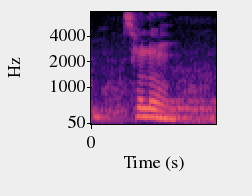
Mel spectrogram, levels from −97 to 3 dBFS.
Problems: constant background noise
